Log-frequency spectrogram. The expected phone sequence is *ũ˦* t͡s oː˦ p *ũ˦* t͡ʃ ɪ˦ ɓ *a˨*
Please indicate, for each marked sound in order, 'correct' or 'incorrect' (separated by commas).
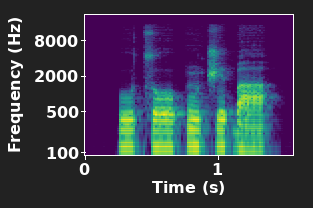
incorrect, correct, correct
